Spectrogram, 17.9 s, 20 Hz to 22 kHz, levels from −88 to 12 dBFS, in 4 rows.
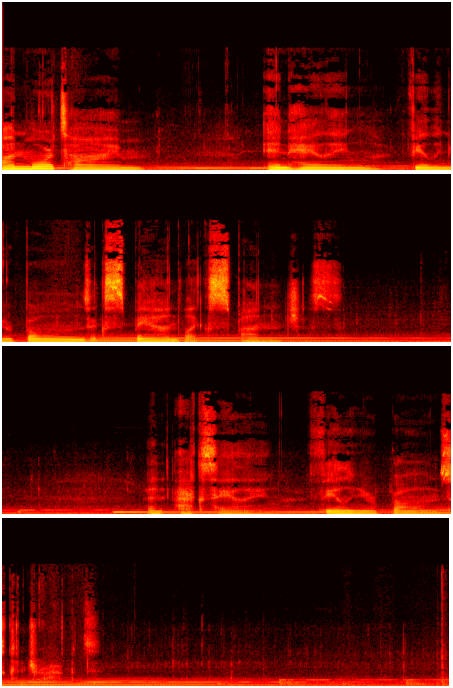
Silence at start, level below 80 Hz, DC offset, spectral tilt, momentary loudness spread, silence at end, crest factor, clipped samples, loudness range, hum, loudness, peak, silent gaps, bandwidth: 0 s; -48 dBFS; under 0.1%; -4.5 dB/octave; 22 LU; 0 s; 20 dB; under 0.1%; 14 LU; none; -25 LUFS; -6 dBFS; none; 16 kHz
